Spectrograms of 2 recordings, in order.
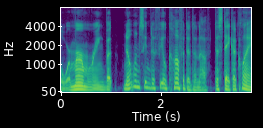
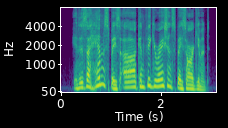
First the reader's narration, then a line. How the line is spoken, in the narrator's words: I blurted, before I'd even thought about it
